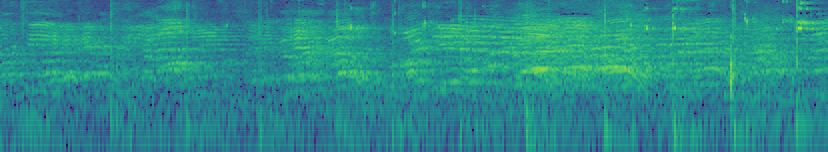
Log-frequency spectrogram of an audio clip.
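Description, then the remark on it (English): A basketball bounces repeatedly on a hardwood court in a steady dribbling rhythm as a player drives along the near side baseline in the second quarter of a game against Mountain Home, with sharper thuds near the end, over gym crowd noise and a voice talking in the background. “Husky puts it on the deck, drives near side baseline.”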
